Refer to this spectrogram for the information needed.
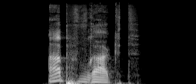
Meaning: inflection of abwracken: 1. third-person singular dependent present 2. second-person plural dependent present
- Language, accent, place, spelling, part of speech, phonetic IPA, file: German, Germany, Berlin, abwrackt, verb, [ˈapˌvʁakt], De-abwrackt.ogg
